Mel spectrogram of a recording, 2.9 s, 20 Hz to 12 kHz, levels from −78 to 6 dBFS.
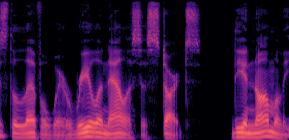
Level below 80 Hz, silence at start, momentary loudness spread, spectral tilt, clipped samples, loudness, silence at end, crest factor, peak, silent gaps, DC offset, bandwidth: -54 dBFS; 0 s; 10 LU; -5 dB/octave; under 0.1%; -25 LUFS; 0 s; 18 dB; -6 dBFS; 2.23-2.28 s; under 0.1%; 12 kHz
